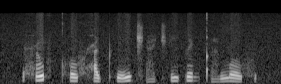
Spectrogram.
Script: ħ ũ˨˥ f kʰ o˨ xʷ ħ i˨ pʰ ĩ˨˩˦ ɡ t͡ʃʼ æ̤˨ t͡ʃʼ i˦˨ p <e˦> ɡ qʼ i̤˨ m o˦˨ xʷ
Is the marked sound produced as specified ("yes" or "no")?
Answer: yes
